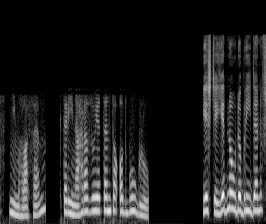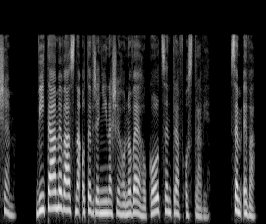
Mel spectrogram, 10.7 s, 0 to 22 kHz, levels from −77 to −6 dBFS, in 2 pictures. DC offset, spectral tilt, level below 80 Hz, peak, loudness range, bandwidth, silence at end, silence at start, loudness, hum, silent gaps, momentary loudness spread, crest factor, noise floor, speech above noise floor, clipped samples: under 0.1%; -4 dB/octave; -62 dBFS; -6 dBFS; 4 LU; 12 kHz; 0.25 s; 0.2 s; -21 LUFS; none; 3.67-3.99 s, 5.67-6.01 s, 9.59-9.93 s; 12 LU; 16 dB; -79 dBFS; 58 dB; under 0.1%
